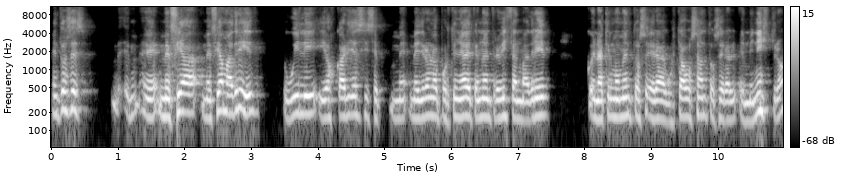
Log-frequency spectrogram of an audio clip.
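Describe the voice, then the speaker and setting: A man with a high pitch and a dark, mellow tone, fairly even intonation, moderate pace, and a quiet background. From Argentina, Patagonia (Trelew). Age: 60s. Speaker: lay judge living abroad, interviewee. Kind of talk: casual interview chat. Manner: halting, many fillers and repetitions.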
